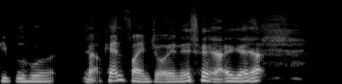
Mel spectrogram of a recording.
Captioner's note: laughs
